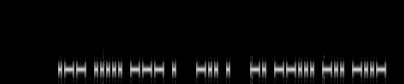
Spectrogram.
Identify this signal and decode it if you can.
Morse code, heard as a keyed tone, about 40 wpm, 700 Hz. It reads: W5OE DE N7DX
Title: USA Callsign DE Callsign - 4 Characters - 40wpm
